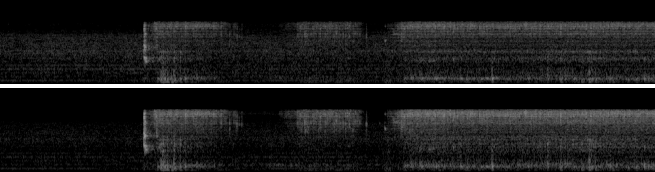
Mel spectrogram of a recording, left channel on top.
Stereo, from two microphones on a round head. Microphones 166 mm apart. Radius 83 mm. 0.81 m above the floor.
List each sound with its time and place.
1.4 s a running tap: 25° right (ahead or behind), 0.7 m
